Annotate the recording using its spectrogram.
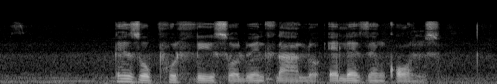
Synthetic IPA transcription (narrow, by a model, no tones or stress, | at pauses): lɛzopʰuɬisɔlwɛnt͡ɬʼalɔʔɛlɛzɛŋkʼɔːnd͡zʱɔ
